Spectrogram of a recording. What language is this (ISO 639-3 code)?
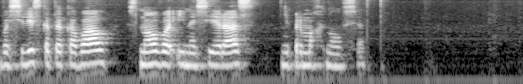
rus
